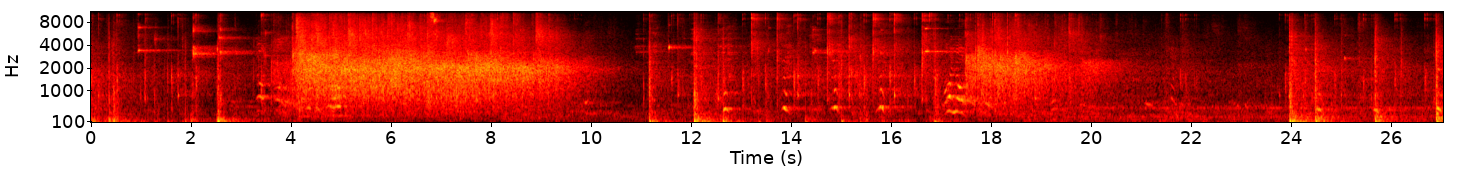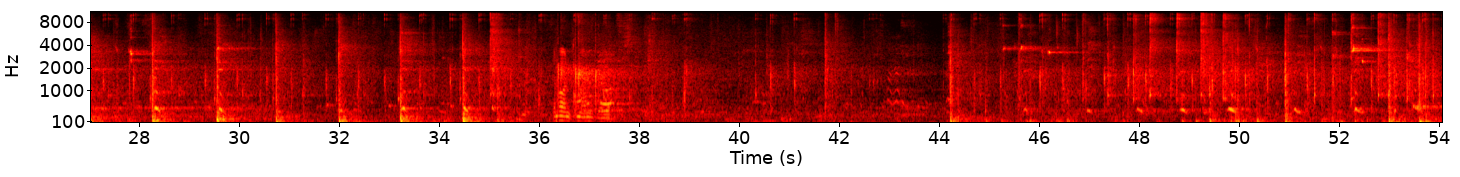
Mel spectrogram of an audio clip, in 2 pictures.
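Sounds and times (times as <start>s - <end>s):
table tennis ball hits: 0.0s - 3.8s, 11.0s - 20.6s, 23.7s - 39.2s, 40.3s - 42.8s, 44.1s - 54.0s
spectators applauding: 3.6s - 9.9s, 17.3s - 20.6s, 36.3s - 37.6s.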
